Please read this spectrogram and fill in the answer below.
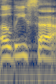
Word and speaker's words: Alisa: way to remember it which is a singular Lisa they still will get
